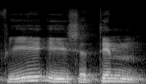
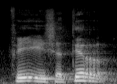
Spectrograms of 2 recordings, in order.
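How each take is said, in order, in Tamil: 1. இந்த சொற்றொடர் தெளிவான n ஒலியில் முடிகிறது. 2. இதற்கு பதிலாக இந்த சொற்றொடர் r ஒலியில் முடிகிறது. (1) "ஃபி ஈஷத்தின் என்று சொல்லாமல்" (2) "அந்த இன்ங்கிறது இர்ரா மாறிக்கிறோம்"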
